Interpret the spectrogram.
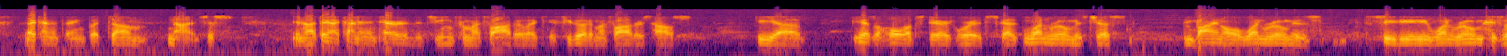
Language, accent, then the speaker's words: English; San Francisco, California, United States; moved away as an adult; also born or lived in Los Angeles; now in Nashville, United States; I was born in San Francisco, actually, and lived there until I was 17.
